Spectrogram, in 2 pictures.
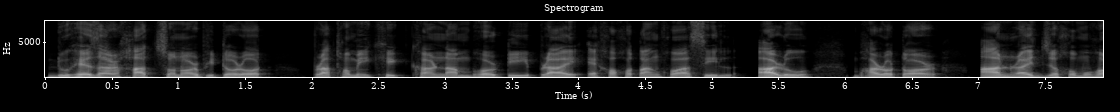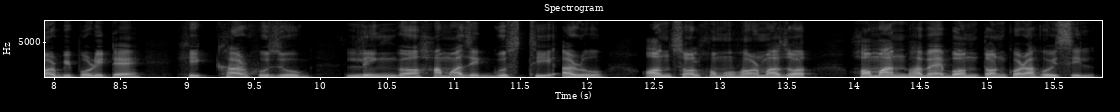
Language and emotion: Assamese, neutral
